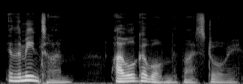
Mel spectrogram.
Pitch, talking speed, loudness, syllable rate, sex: 120 Hz, 245 wpm, -19 LUFS, 6.6 syllables/s, male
